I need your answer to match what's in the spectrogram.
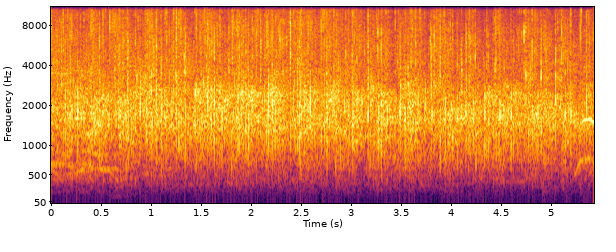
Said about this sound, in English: The Bengals, when they lose, like, 7-40, get better claps than that.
